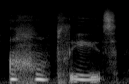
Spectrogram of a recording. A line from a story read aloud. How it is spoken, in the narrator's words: she said in a sobbing whisper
